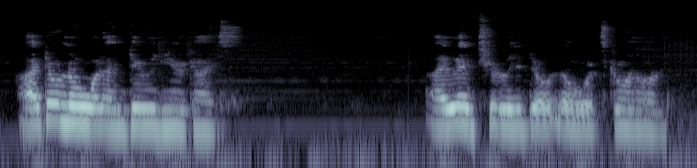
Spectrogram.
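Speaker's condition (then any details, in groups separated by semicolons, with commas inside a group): Quadriplegic cerebral palsy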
